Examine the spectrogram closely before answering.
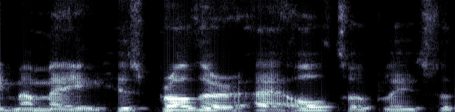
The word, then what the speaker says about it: Mmaee: And in the last podcast, I had no idea how to say his last name, because it's spelled Mmaee. You try to say it. Go ahead, try to say it. Yes, you can you? Well, I couldn't either until the African Cup, where I saw that they pronounced it Mame, Sami Mame.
